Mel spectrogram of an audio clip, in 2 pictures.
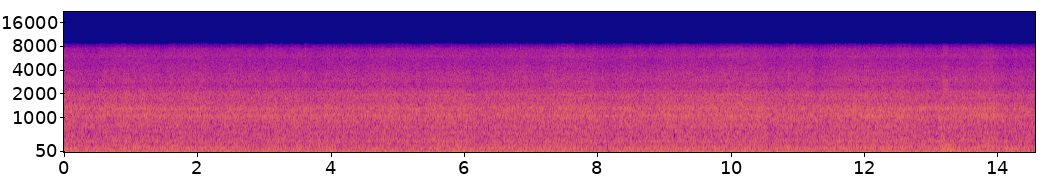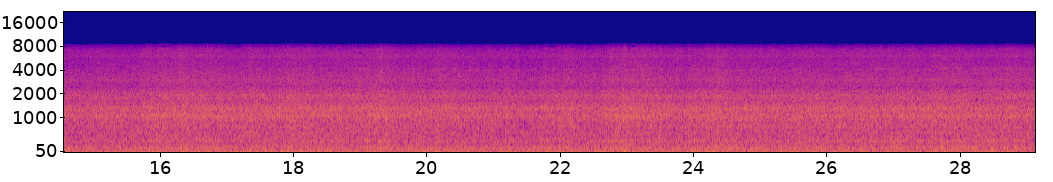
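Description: Tyres roll steadily along a paved road inside a moving car.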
